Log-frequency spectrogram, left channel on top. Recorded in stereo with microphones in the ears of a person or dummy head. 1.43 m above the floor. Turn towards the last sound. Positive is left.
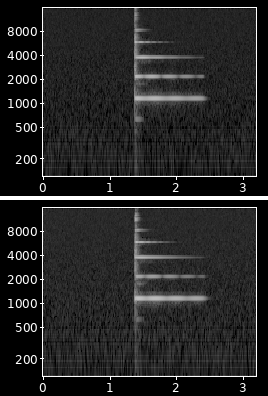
turn(degrees=20)  # may be behind; listen again after turning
